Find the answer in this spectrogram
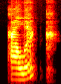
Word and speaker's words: Alex: audio on the series he pronounces his name Alec as opposed to Alex and the last name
